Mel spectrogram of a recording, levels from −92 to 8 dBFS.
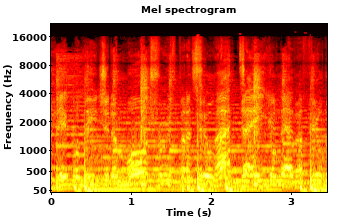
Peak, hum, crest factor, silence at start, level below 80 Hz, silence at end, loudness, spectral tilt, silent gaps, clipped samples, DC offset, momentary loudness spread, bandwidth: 0 dBFS; none; 10 dB; 0 s; -16 dBFS; 0 s; -10 LUFS; -5.5 dB/octave; none; under 0.1%; under 0.1%; 3 LU; 16.5 kHz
